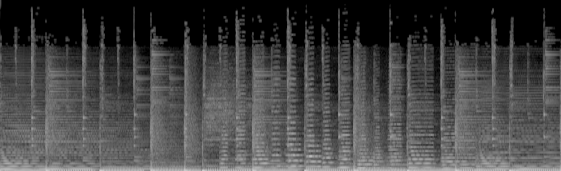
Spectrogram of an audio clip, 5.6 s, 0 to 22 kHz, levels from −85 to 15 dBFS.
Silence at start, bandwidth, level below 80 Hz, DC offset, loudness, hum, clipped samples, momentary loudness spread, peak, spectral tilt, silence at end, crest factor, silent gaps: 0 s; over 20 kHz; -20 dBFS; under 0.1%; -15 LUFS; none; under 0.1%; 2 LU; 0 dBFS; -5.5 dB/octave; 0 s; 14 dB; none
